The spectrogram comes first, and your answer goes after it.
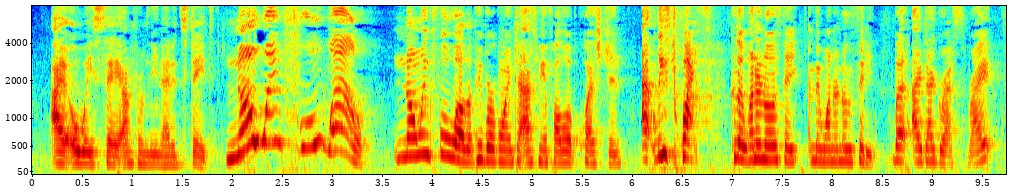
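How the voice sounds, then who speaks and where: Noticeable background noise sits under speech delivered at a very fast pace with hardly any pauses. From US West Coast, Los Angeles. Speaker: social media creator. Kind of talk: casual monologue, comedic rant. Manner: animated.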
